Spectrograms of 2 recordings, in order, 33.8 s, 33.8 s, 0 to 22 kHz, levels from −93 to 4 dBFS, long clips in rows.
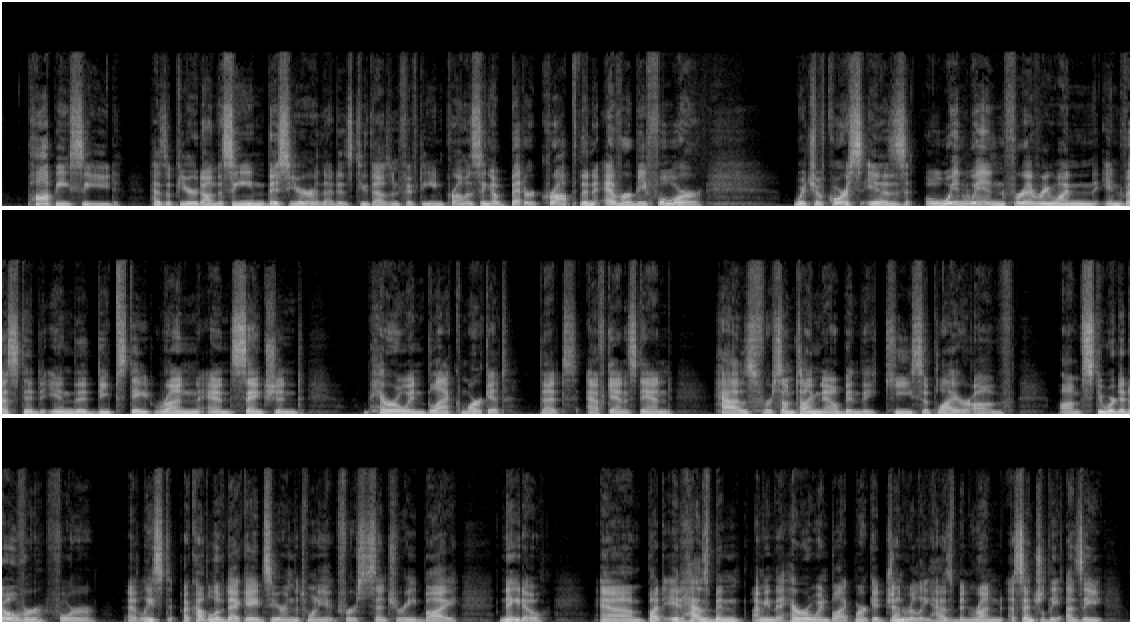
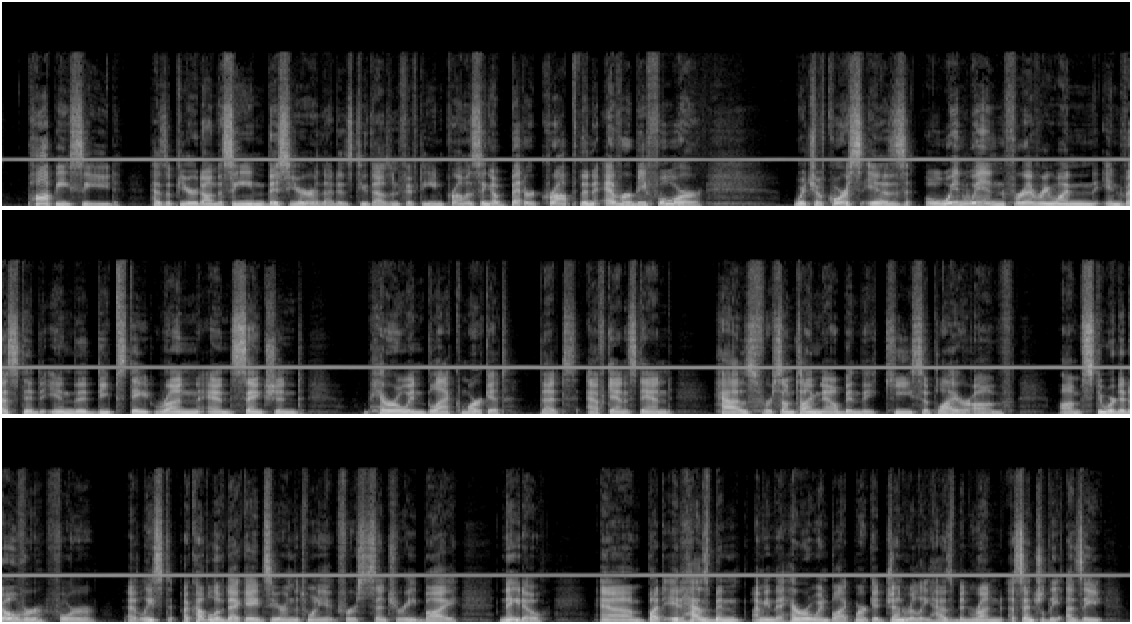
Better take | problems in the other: first | high-pitched whine; noticeable; throughout; 5 kHz, 10 dB below the speech

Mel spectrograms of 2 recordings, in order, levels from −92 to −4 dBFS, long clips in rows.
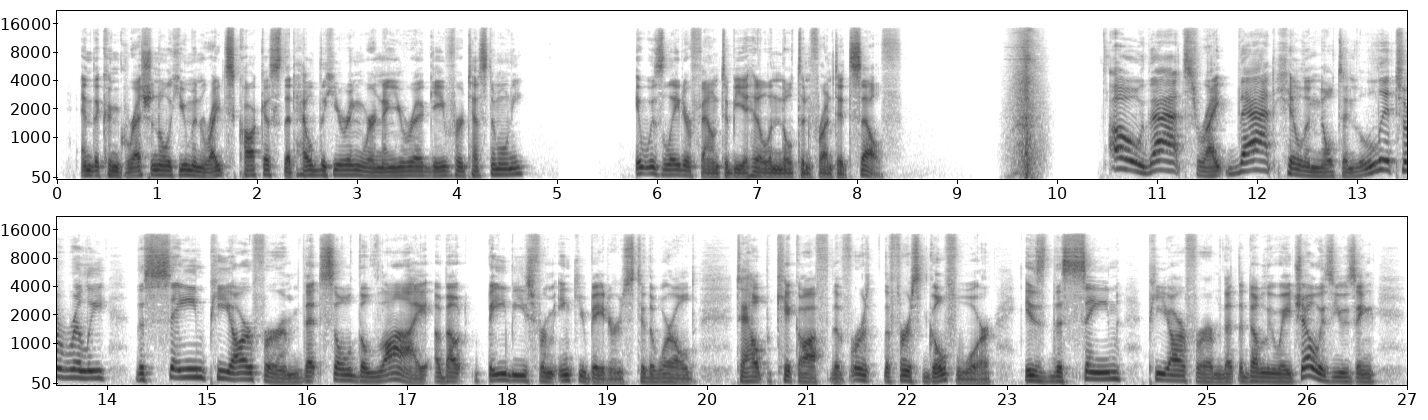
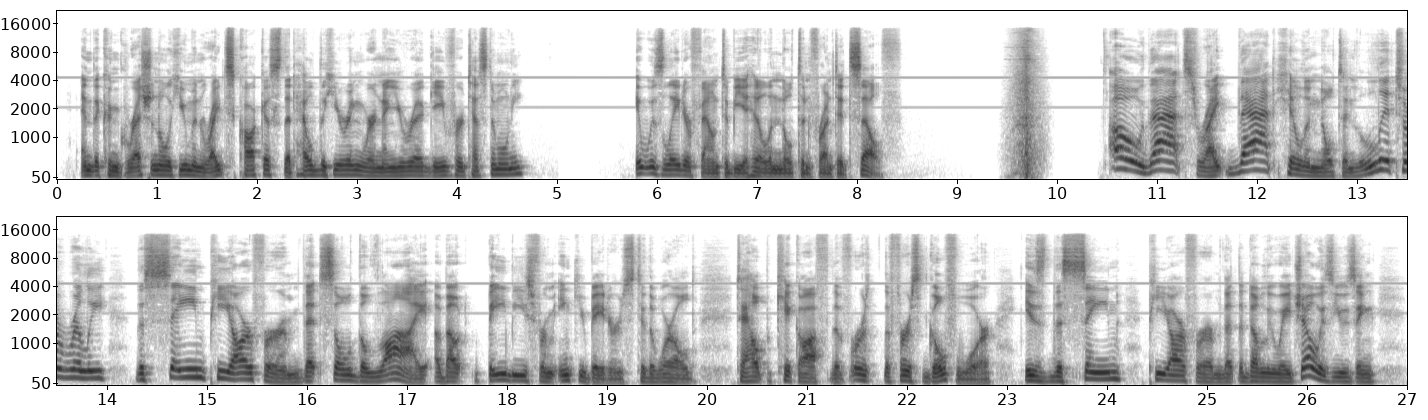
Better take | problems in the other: first | high-pitched whine; faint; throughout; 4.5 kHz, 30 dB below the speech

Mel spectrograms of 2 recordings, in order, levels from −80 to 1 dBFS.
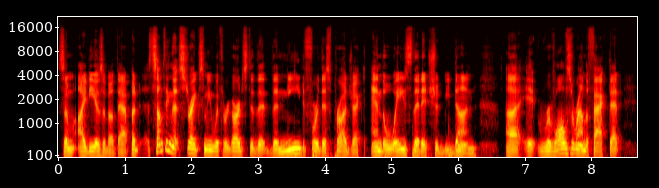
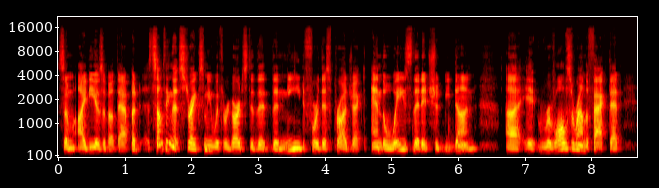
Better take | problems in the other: first | thin; somewhat; fading below 300 Hz

